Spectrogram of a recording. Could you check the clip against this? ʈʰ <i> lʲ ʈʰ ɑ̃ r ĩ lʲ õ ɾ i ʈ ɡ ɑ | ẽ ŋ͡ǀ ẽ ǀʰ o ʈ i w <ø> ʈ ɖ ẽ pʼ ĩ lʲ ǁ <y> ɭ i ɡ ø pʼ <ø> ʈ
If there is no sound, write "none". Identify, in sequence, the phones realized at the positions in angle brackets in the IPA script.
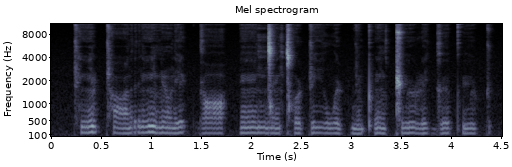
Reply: ĩ, ø, y, y

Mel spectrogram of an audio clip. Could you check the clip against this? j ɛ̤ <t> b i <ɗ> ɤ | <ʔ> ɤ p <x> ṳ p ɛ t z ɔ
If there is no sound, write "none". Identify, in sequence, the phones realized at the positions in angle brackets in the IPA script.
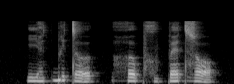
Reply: t, t, h, x

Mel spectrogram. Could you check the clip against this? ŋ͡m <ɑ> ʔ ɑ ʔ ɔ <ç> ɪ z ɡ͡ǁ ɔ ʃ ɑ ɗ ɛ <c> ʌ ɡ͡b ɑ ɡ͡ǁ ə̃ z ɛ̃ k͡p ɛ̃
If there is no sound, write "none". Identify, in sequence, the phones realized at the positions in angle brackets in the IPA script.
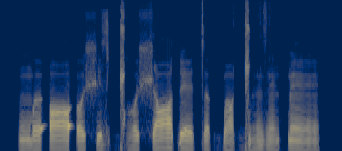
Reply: ʌ, ʃ, t

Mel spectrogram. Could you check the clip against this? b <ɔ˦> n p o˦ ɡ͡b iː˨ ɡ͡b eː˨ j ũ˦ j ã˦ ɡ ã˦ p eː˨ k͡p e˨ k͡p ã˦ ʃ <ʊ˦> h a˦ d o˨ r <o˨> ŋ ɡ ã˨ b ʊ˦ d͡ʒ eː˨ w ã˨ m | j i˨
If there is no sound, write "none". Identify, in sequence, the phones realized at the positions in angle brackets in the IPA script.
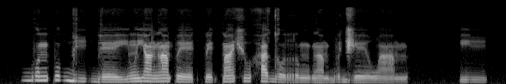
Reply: o˦, u˦, o˨

